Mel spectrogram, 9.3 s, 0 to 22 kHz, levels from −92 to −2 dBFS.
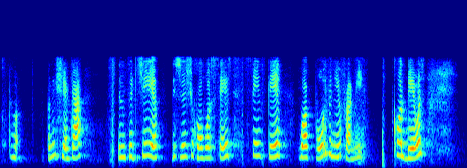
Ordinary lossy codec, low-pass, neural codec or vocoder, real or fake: AAC, 48 kbps; 5.4 kHz; codec, 16 kHz, 1.1 kbps, Voila-Tokenizer; fake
